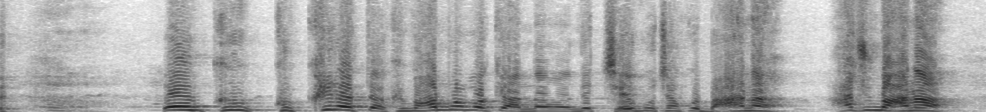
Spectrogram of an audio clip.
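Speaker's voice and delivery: loud, high, hammed-up panic; salesperson's fake alarm. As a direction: sell it with exaggerated urgency. Salesperson's fake alarm over last item. (큰일 난 척 호들갑스럽게)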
